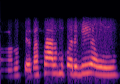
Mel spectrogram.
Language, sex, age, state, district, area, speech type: Odia, female, 45-60, Odisha, Angul, rural, conversation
